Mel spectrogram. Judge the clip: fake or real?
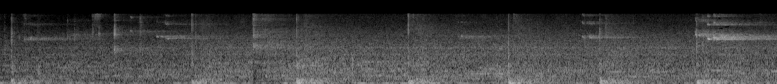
real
